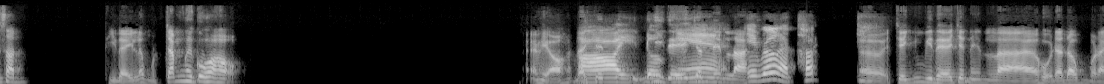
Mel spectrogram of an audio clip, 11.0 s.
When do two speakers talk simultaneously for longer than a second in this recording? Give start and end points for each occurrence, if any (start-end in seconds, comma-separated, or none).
5.8-7.6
